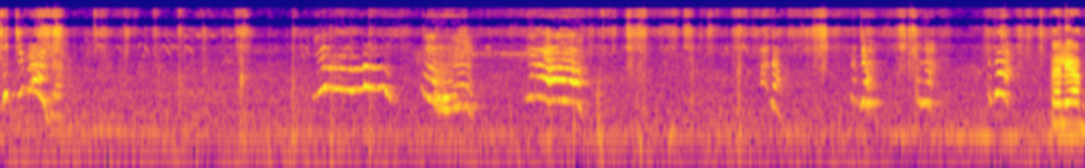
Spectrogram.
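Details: Labrador puppy Simba at play gives a series of high, wavering whines, some rising and falling, grouped in short bursts with pauses, over a low background hum and human speech.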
